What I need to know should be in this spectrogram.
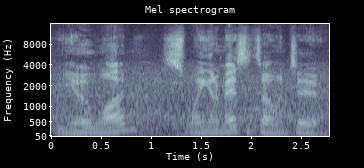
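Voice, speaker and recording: Higher-voiced man calling baseball, very noisy background. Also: normal speed. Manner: conversational, colloquial asides between calls. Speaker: baseball play-by-play announcer. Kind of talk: live sports commentary. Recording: very noisy background, outdoor-like ambience.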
